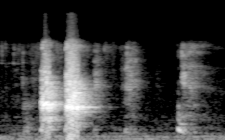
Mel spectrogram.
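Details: Jordan, a pet dog who does not want a bath, lets out two sharp, high-pitched yelping barks close together, then a quieter whine and one final short yip.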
